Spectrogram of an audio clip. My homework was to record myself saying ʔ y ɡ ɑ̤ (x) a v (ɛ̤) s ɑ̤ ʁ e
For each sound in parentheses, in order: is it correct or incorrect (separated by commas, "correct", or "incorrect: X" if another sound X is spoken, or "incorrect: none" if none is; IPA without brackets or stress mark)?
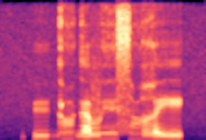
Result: incorrect: ɡ, correct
